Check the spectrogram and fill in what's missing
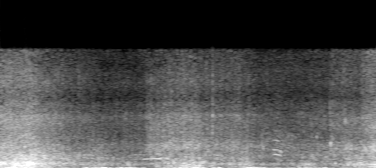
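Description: Sea waves wash in at Sousse beach in Tunisia, a close, continuous roar of surf mixed with rumbling wind buffeting the microphone.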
